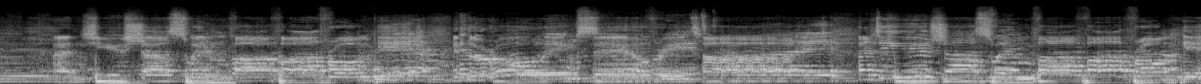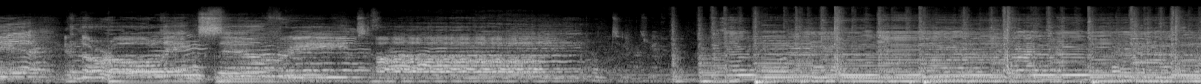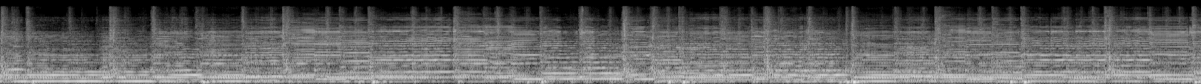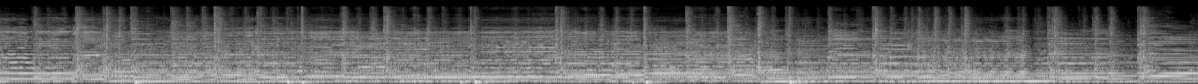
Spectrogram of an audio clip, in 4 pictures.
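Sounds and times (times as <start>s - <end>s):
voices singing in harmony: 0.0s - 18.2s
bowed cello low notes: 0.0s - 47.1s
strummed acoustic guitar: 0.0s - 48.0s.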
